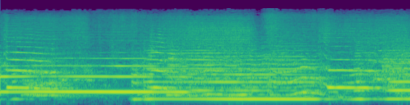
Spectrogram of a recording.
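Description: A group of shofars, ram's horns of different sizes, blown together: several long held blasts at different pitches overlap into a loud chord. A lower note comes in after about two seconds, and some pitches waver and bend later on.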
